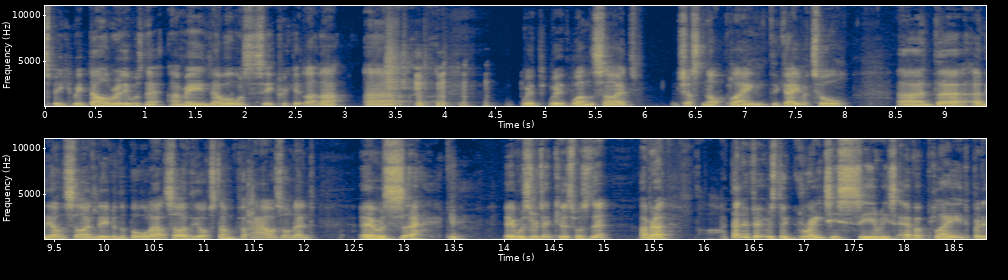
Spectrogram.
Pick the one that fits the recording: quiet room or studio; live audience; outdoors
quiet room or studio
